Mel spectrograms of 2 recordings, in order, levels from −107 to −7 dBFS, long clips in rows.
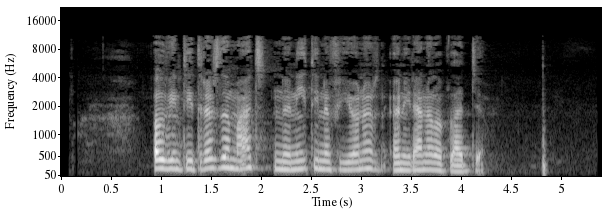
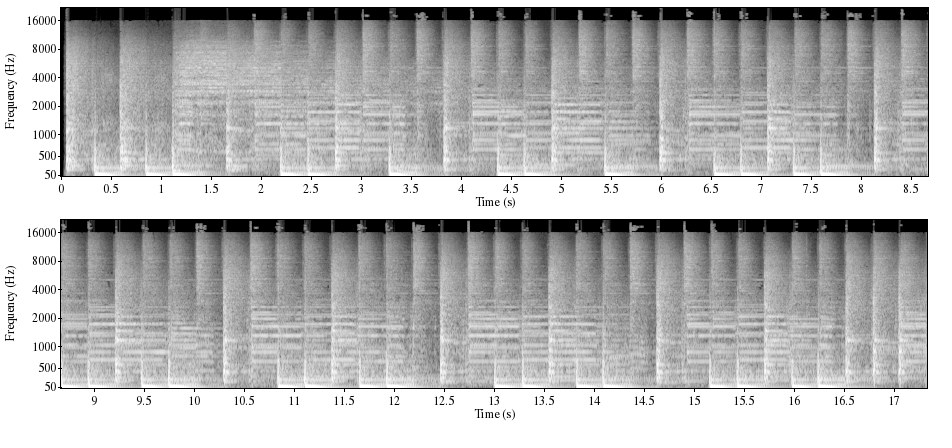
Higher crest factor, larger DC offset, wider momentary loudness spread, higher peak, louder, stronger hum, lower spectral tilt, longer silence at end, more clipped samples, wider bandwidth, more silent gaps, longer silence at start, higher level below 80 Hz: first, 26 dB vs 10 dB; neither; first, 18 LU vs 4 LU; about the same, -2 dBFS vs 0 dBFS; second, -27 LUFS vs -12 LUFS; neither; first, -6 dB/octave vs -4 dB/octave; first, 0.55 s vs 0 s; second, under 0.1% vs 0.3%; second, 11.5 kHz vs 16.5 kHz; neither; first, 0.95 s vs 0.05 s; second, -68 dBFS vs -12 dBFS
